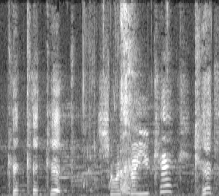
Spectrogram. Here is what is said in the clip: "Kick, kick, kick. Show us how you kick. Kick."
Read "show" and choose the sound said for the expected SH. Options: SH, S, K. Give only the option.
S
